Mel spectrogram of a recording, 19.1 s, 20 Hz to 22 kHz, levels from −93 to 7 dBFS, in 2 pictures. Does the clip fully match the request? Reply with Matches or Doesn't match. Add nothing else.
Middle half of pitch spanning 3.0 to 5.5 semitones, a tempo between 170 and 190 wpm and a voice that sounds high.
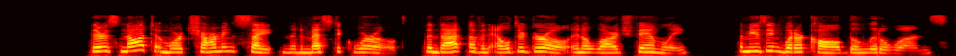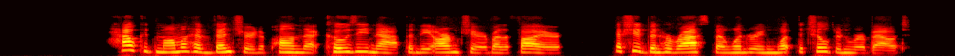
Matches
